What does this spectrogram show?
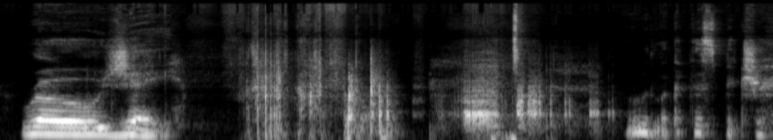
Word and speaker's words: Roget: This is about Peter Mark Roget, pronounced Roget.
